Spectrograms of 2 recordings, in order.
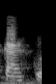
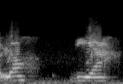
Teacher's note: la S, que se pronuncia de manera imperceptible, no se pronuncia o se aspira. Y eso se nota como en la palabra casco, en el interior de palabras, pero también a veces entre palabras. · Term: S aspirada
